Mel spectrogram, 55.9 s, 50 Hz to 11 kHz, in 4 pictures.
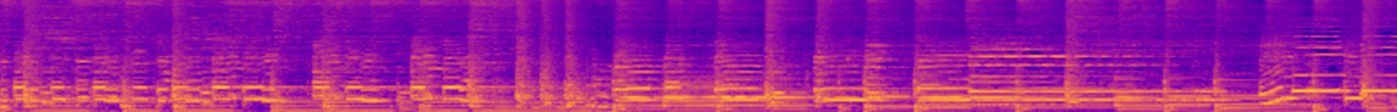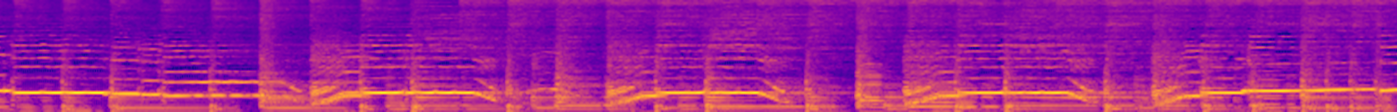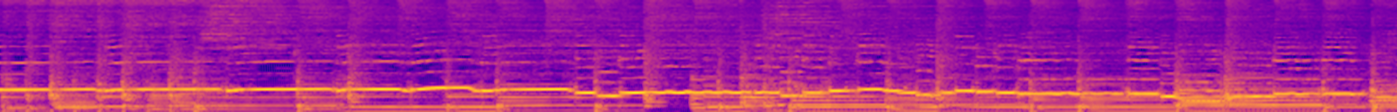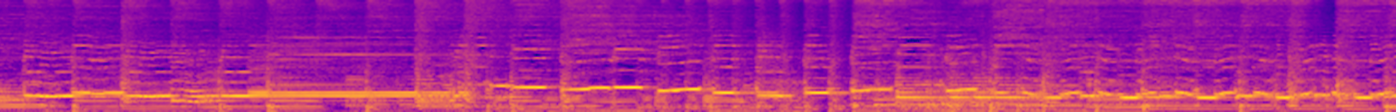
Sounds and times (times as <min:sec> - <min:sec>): Drum: 0:00.0 - 0:55.8
Electric guitar: 0:00.0 - 0:55.8
Rock music: 0:00.0 - 0:55.8.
